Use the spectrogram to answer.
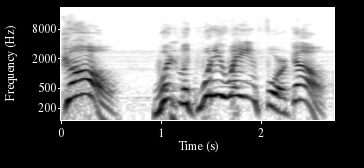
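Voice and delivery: imitated bark, high and loud; loud, high, exasperated command; impatient agent's yell. Agent barking at waiting passenger.

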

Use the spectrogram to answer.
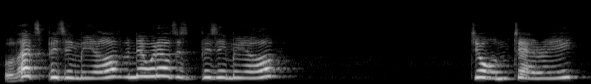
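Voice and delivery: angry football fan in a high mock female voice; falsetto woman caller. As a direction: squeak it out like a fed-up lady fan.

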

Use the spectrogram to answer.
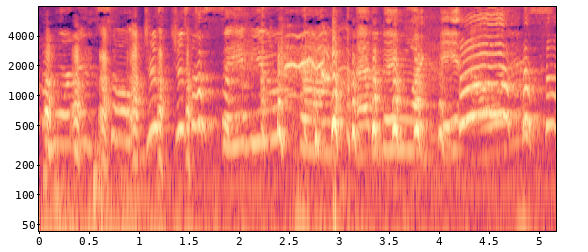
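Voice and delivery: talking through giggles, pitch climbing; high, helpless laughter breaking up the words; laughing. Real, not acted. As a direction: try to get it out while cracking up. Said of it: "everybody's laughing like little girls".

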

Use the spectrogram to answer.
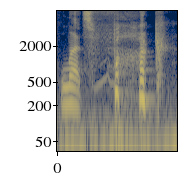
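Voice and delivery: lightly voiced coked-out late-night visitor; brash come-on. Sean at the door at two in the morning, brash. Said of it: "coked out".

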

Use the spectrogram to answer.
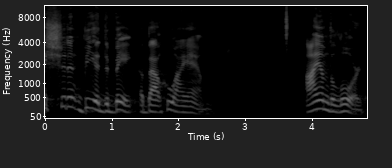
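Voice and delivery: low, soft divine declaration; God's persona. Acted. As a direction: state it low, as God would speak. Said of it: "he's speaking in this pronunciation, this, this persona of how God would speak".

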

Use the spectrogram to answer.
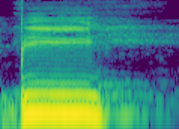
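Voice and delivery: very slow, deliberate reading; read real slow. Shown as a demonstration. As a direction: stretch out each word. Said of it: "I'm gonna read it real slow".

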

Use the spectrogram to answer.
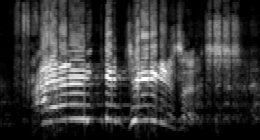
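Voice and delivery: high, surprised-sounding thank you; grouchy man's praise. Retold or imitated. Grouchy officer joining the praise, high. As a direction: let it slip out high. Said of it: "he went".

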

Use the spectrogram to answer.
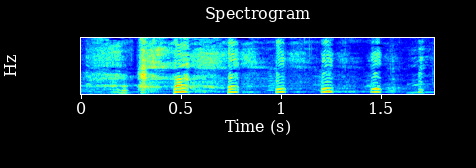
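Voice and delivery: high squealing laugh; shrieking laugh. Real, not acted. Big laugh.

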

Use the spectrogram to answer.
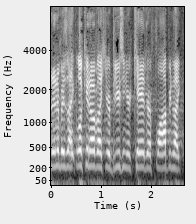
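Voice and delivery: usual speaking voice

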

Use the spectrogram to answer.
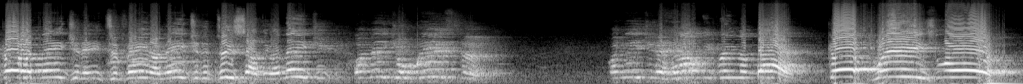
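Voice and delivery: high, pleading wail to demonstrate crying prayer; loud crying. Shown as a demonstration. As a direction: beg God desperately in a high cry. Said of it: "That's what a loud cry is like".

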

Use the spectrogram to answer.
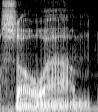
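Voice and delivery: ordinary talk

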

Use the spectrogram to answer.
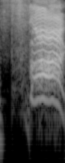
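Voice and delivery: high-pitched yelped curse; sudden high squawk of pain; retold pain yell. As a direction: cry out as the arm gives way. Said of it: "And I just, like".

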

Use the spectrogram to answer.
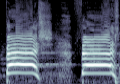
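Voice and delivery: high shouted call for the crew; excited yell. Retold or imitated. Hooked fisherman yelling for the crew, high shout. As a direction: yell it out to the boat. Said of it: "and I'm like".

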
